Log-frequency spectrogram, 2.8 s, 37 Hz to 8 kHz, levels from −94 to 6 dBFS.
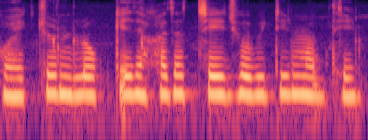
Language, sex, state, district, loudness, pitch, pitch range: Bengali, female, West Bengal, Alipurduar, -13 LUFS, 215 Hz, 205-220 Hz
